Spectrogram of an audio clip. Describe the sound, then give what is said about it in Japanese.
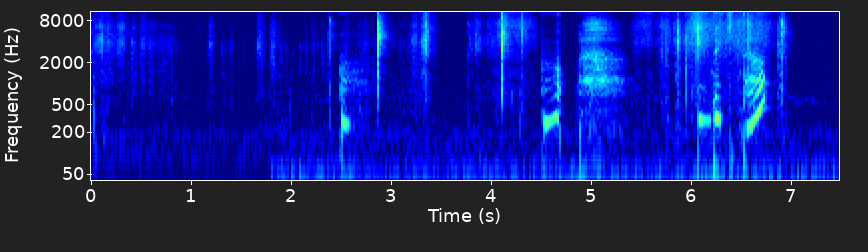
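Paper rustles and crinkles as it is folded by hand: placed as a diamond, creased at the center and folded from the top toward the folder, with a string of crisp scraping bursts and soft creases over a quiet, steady hum, plus a few faint breaths. “まずはさっきと同じようにひし形に紙を置いて、今度は紙の中心に折り目をつけて、上の方から手前に折っていくよ。”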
